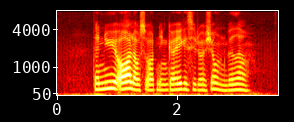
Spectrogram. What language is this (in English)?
Danish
